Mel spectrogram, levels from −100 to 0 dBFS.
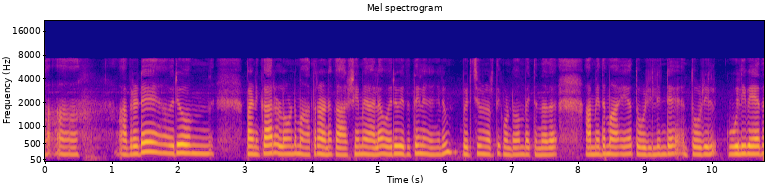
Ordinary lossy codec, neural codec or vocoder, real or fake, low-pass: MP3, 64 kbps; none; real; 7.2 kHz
